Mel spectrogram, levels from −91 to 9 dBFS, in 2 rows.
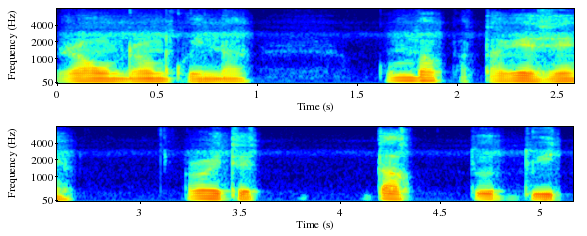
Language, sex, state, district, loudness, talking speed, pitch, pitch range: Nagamese, male, Nagaland, Kohima, -19 LUFS, 125 wpm, 100 Hz, 100-105 Hz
